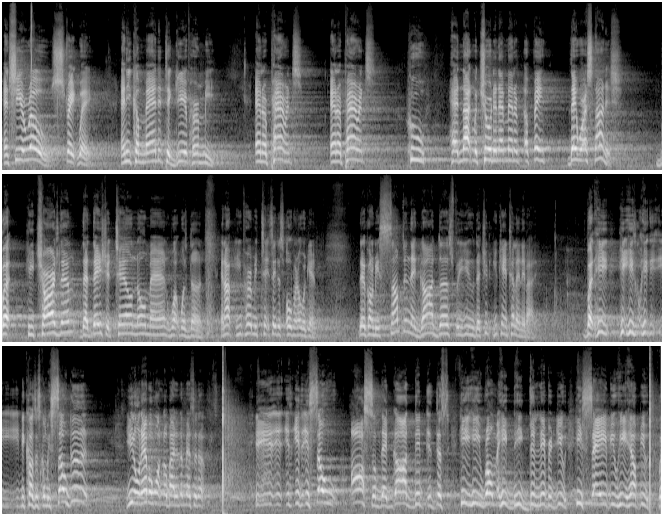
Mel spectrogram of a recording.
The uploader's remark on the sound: During Sunday morning service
